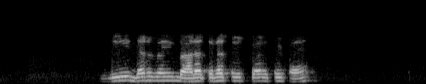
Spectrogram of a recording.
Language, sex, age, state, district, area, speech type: Hindi, male, 30-45, Uttar Pradesh, Lucknow, rural, conversation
